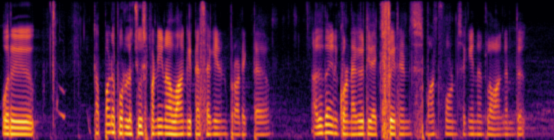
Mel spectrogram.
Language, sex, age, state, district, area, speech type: Tamil, male, 18-30, Tamil Nadu, Tiruvannamalai, urban, spontaneous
